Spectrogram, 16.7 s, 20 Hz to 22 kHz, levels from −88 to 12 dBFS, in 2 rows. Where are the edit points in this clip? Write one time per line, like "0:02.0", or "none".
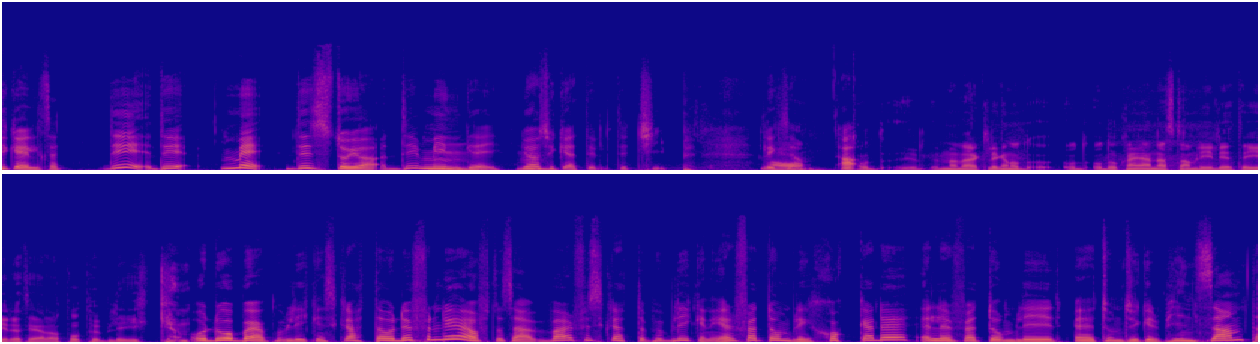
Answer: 0:09.6
0:15.5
